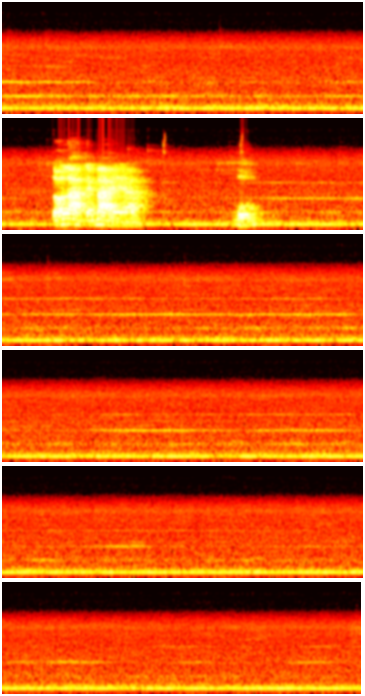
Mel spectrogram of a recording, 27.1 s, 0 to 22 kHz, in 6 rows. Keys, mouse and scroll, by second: 0.4 ctrl+alt+w, 2.5 click, 4.9 click, 7.2 click, 7.4 click, 7.5 double click, 8.2 click, 9.0 click, 11.2 click, 26.9 click.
